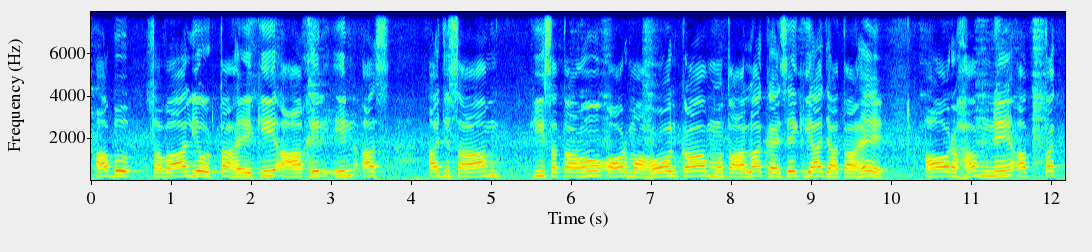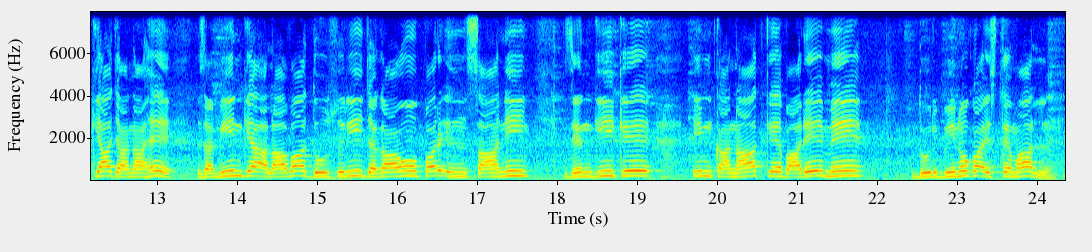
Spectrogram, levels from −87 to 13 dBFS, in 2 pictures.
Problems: constant background noise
